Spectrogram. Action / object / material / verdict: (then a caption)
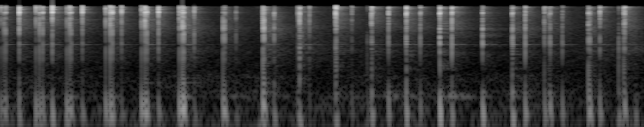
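tap / glass ornament ball / glass / none. Long nails tap and scratch close to the mic on a handheld, clear, hollow, round glass ornament ball with fairy lights inside and a rope hanger. Around thirty quick, sharp, bright clicks land in an uneven rhythm, each dying away almost at once, with soft scratchy texture between them and a faint steady thin tone underneath.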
